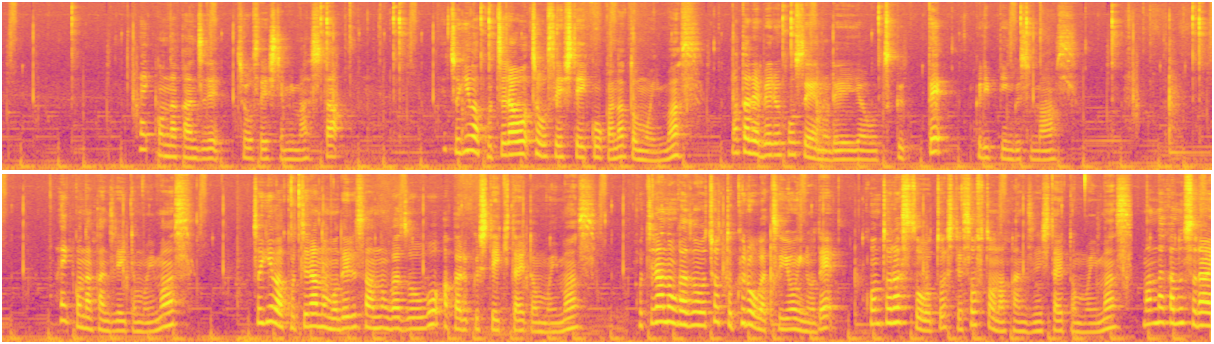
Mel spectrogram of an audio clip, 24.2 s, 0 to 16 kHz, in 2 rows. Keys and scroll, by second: 3.5 super+s, 11.6 super+s.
